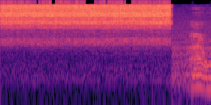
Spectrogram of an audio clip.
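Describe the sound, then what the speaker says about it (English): Pressure cooker releasing steam after cooking Jamaican rice and peas, a loud continuous hiss that holds steady for over two seconds, then cuts off abruptly into a short squeal. "So let's go ahead and release the steam."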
